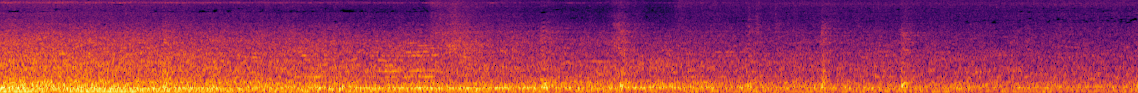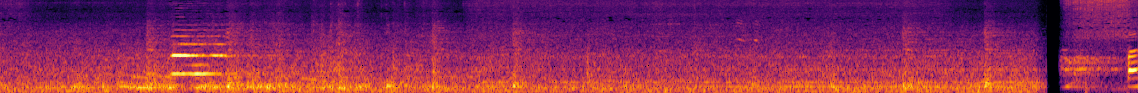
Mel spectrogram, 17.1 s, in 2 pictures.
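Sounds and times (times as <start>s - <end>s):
train coaches rumbling: 0.0s - 16.4s
short train horn toot: 9.8s - 10.4s.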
